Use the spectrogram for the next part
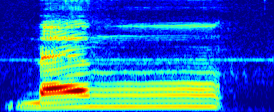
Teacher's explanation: you want to hold this nun for 2 counts. There's ghunna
